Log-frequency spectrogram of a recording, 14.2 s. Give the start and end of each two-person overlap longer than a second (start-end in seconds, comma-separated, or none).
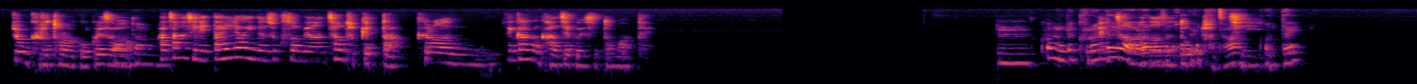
11.0-12.6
